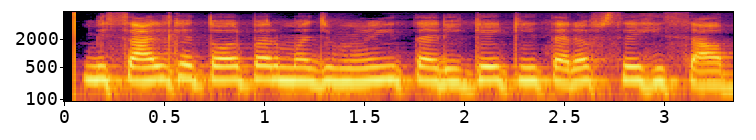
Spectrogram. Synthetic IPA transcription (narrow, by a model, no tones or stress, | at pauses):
mɪsaːlket̪ɔːɾpɐɾmɐd͡ʒmuːit̪ɐɾiːkekit̪ɐɾəfseɦɪsaːb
